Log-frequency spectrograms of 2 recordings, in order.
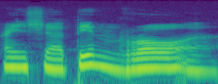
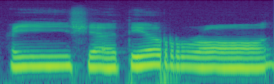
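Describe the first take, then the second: First: A clear n sound is heard before the r. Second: The n sound merges into a doubled r. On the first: The speaker calls it wrong. "Nggak boleh 'ishatin ro" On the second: The speaker calls it right. "Harus masukin langsung ke ro"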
